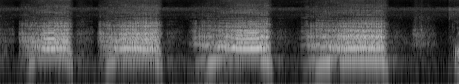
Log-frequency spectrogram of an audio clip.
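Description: A cow moos repeatedly in a pasture while giving birth, four long, loud, close bellows with brief pauses between them and no talking.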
